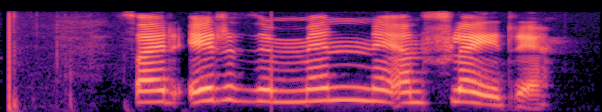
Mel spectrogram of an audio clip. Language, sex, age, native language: Icelandic, female, 7, Icelandic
